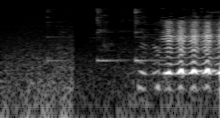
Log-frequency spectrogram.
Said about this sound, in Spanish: Uh, armónico, mira, una cabra o una oveja.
